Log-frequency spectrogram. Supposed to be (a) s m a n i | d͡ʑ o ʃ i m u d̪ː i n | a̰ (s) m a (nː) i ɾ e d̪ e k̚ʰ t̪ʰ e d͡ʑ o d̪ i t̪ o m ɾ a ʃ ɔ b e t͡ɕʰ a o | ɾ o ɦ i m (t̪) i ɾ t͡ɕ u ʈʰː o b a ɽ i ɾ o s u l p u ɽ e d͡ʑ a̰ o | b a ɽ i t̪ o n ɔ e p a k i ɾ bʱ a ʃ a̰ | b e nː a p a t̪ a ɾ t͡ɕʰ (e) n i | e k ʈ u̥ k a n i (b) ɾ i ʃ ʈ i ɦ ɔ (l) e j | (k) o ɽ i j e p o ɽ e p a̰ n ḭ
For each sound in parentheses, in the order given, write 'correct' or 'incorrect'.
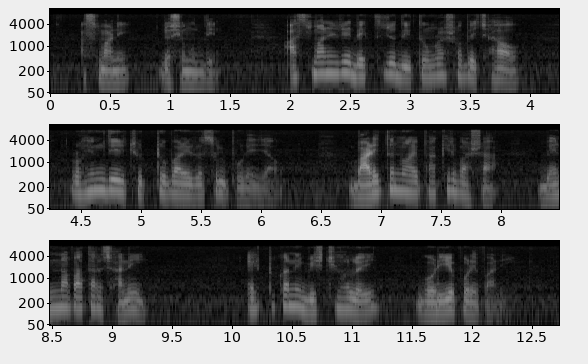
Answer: correct, correct, incorrect, incorrect, incorrect, correct, correct, incorrect

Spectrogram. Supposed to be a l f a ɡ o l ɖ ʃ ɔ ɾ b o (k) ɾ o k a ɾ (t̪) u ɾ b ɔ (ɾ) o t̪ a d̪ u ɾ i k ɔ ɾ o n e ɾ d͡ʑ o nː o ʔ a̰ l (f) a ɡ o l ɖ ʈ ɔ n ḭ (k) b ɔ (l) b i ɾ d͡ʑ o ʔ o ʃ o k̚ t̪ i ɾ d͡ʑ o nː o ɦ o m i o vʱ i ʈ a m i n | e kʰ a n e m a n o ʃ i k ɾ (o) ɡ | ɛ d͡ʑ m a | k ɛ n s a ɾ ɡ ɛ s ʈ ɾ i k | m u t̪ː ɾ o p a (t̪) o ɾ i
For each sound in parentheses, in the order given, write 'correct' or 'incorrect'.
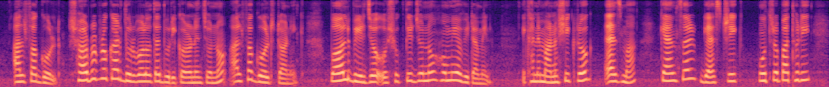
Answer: incorrect, incorrect, incorrect, correct, correct, correct, correct, incorrect

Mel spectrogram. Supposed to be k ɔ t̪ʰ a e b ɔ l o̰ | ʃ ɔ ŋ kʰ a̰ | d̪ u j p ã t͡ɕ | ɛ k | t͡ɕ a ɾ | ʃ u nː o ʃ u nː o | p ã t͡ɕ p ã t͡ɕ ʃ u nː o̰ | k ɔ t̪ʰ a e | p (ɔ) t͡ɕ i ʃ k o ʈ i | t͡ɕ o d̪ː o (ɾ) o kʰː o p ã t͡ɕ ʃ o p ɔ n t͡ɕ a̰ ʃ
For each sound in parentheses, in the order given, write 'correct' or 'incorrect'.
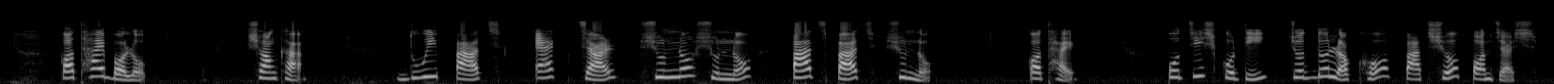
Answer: incorrect, incorrect

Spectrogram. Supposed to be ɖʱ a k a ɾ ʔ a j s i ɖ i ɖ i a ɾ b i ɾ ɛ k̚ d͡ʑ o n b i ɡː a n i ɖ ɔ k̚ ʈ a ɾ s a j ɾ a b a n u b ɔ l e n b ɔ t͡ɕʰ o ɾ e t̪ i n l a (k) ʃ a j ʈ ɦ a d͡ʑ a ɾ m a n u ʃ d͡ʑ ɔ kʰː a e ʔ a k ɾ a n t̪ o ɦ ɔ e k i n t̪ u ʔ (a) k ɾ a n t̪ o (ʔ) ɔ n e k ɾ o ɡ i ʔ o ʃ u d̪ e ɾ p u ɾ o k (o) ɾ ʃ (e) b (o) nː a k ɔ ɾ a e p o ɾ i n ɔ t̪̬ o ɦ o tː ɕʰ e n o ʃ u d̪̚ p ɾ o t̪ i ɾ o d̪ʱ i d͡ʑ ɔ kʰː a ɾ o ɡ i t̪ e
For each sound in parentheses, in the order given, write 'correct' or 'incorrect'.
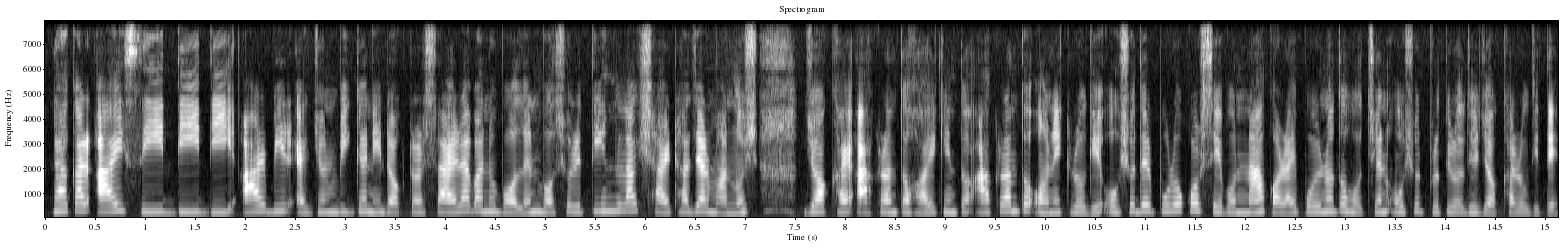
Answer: incorrect, correct, correct, correct, correct, correct

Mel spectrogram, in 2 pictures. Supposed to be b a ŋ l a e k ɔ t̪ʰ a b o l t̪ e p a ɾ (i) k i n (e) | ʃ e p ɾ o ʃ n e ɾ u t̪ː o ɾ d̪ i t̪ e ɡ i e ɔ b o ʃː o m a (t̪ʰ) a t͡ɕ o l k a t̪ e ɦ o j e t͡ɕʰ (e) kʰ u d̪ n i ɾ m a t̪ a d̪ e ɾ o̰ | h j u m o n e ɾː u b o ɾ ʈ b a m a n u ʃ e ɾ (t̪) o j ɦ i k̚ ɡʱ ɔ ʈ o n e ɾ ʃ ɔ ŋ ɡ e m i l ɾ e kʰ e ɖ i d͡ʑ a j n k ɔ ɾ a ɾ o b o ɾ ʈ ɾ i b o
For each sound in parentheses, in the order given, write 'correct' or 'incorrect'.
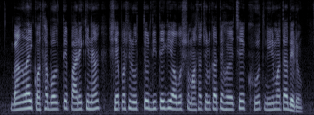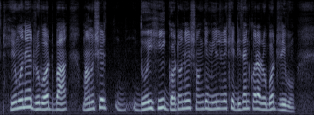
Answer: incorrect, incorrect, correct, correct, incorrect

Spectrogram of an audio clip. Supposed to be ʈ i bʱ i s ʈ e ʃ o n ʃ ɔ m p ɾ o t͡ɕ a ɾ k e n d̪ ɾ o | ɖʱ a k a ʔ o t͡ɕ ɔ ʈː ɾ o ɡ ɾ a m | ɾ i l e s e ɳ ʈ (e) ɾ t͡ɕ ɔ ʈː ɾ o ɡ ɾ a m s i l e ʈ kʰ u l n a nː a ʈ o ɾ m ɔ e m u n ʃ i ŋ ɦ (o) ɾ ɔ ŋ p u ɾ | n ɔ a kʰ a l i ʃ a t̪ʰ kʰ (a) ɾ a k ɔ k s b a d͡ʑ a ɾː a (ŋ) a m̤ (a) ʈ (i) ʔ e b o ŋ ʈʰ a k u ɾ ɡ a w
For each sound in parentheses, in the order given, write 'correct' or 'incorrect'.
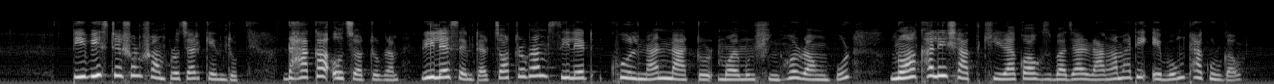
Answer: incorrect, correct, incorrect, correct, correct, correct

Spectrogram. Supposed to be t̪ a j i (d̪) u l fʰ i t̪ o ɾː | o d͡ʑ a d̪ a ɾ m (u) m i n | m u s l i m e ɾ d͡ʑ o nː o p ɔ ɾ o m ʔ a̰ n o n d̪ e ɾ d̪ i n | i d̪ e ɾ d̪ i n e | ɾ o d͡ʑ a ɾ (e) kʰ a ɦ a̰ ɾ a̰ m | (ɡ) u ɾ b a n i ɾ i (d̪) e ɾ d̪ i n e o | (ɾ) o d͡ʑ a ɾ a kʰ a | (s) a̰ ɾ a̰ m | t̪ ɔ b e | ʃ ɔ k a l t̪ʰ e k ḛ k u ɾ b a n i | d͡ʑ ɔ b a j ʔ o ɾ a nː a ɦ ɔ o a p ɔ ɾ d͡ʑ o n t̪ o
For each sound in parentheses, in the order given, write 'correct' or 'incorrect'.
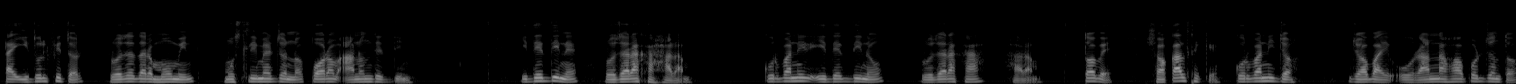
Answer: correct, incorrect, incorrect, incorrect, correct, correct, incorrect

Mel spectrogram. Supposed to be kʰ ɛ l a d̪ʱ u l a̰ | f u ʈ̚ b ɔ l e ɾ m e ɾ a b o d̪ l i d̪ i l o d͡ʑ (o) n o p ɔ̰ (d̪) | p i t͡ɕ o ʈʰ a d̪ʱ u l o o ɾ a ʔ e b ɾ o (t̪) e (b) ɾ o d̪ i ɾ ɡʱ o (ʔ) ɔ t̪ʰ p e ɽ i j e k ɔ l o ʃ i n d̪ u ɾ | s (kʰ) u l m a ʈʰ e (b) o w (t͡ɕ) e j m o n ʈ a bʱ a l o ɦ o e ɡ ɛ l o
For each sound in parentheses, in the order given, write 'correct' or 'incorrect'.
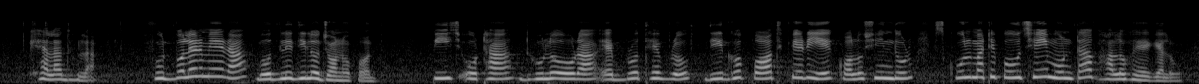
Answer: incorrect, correct, incorrect, correct, incorrect, incorrect, incorrect, incorrect

